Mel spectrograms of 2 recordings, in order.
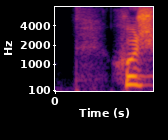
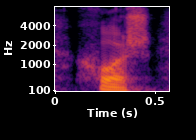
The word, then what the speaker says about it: хочешь: Хочешь, я к тебе приеду? Хочешь, я к тебе приеду? Хочешь, я к тебе приеду? Слышите? Не хочешь, а хошь.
